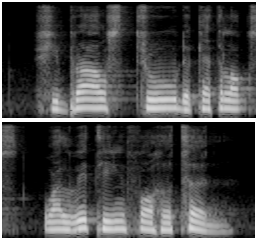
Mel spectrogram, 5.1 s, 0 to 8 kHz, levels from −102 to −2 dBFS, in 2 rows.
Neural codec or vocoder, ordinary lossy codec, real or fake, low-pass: none; none; real; 7.2 kHz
